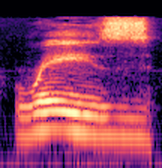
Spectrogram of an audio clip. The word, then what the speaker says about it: raise: a bit unusual because even though it is spelled with an S it's pronounced with a voiced Z raise so we say I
